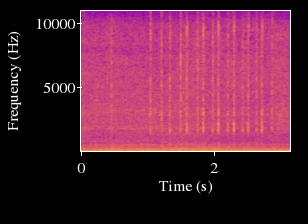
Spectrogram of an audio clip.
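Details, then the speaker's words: Old Mercedes (called a 300SL) revived after sitting nine years, idling on its own: steady, even idle with a deep rumble and light, regular valvetrain ticking on top; runs smoothly and sounds healthy. "Yeah, there's all the extra pieces, parts, and parts, and God knows whatever else, but it's idling on its own. It's actually sounding pretty healthy, so I'm impressed with that."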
